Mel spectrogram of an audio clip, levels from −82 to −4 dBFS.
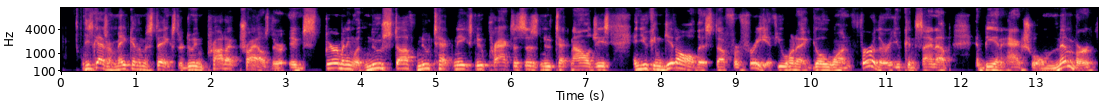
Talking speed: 200 wpm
